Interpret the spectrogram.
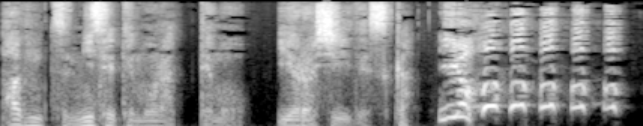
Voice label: voice, dubbing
